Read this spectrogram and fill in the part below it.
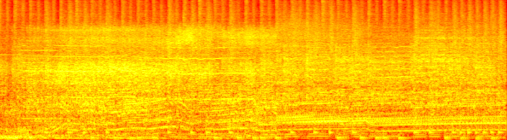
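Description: A vintage-style gasser drag race car makes its run at a Southeast Gassers event: a loud, raw engine roar rises and shifts pitch as it accelerates hard down the strip, steady and close throughout.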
